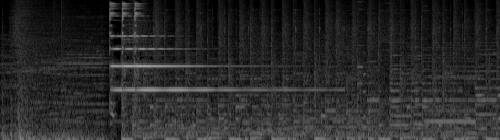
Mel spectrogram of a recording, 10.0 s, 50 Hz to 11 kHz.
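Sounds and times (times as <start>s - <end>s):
bright bell-like chime: 2.2s - 7.5s
music with steady beat: 2.5s - 10.0s.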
